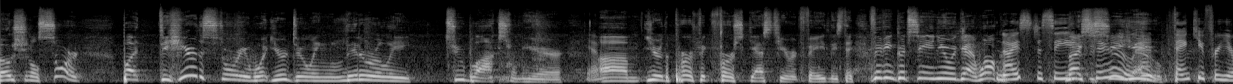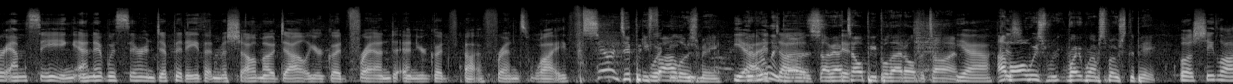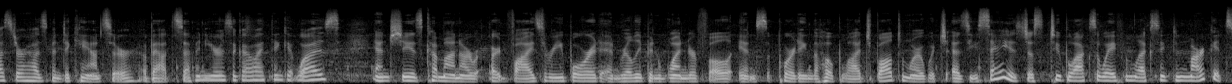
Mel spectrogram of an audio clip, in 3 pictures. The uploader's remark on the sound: at Faidley's Seafood in Lexington Market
